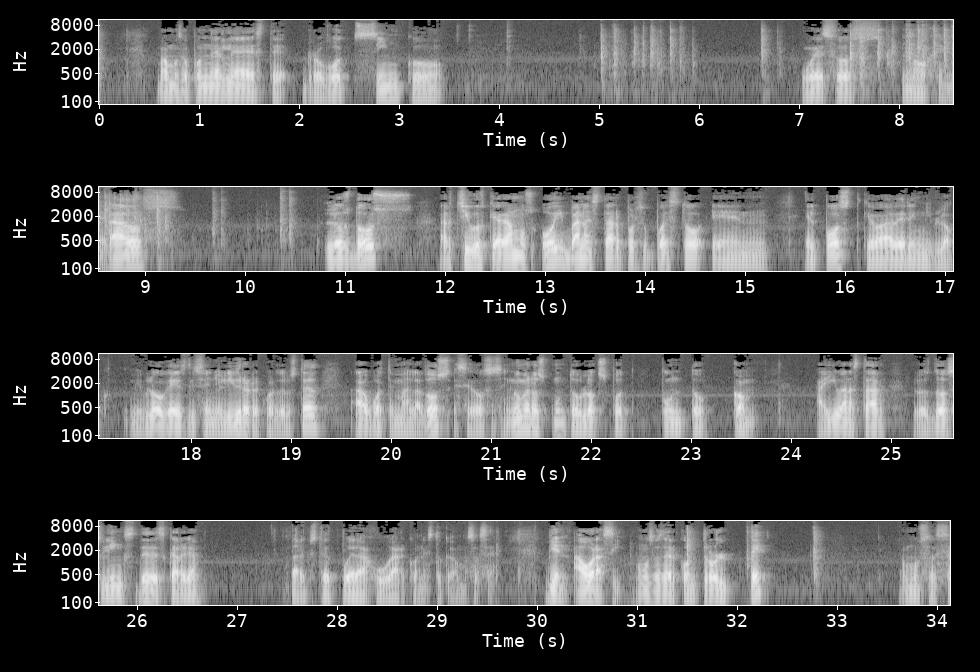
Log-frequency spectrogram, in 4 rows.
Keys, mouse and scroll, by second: 0.8 ctrl+shift+s, 3.6 click, 4.8 click, 6.3-10.9 typing, 11.0 Return, 11.6 Return, 33.4 ctrl+p.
